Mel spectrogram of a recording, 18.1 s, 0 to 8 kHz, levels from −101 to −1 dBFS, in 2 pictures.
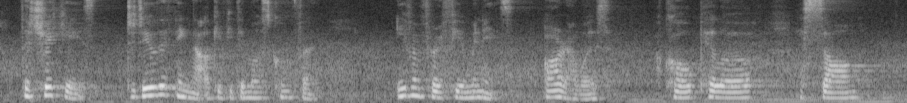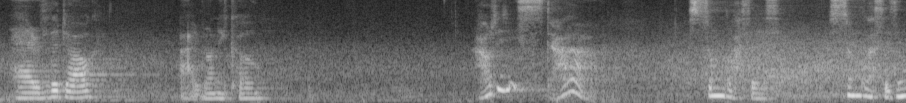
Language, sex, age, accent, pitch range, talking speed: English, female, 20-39, British, 150-200 Hz, 120 wpm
